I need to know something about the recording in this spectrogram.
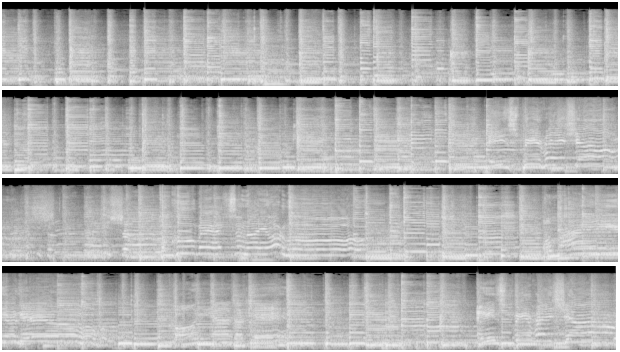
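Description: A man singing while strumming an acoustic guitar, a live song performed at the microphone with a steady strummed rhythm under the vocal line.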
